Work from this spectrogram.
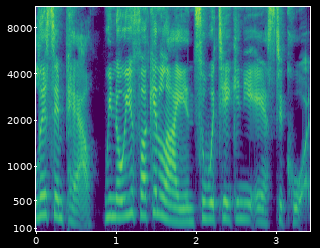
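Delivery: put-on Boston-accented voice. Narrator voices the people of Boston suing the alcohol company: Boston accent. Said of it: "I did a very good Bostonian accent".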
